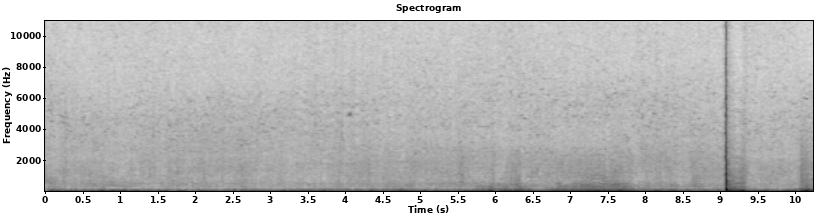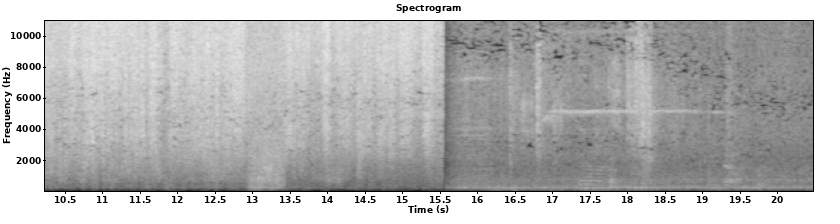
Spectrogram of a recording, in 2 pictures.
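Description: Steady hiss of a water jet from a washing hose spraying down a motorcycle, broken off sharply about nine seconds in and again a few seconds later. In the last few seconds the spray is gone and it is much quieter.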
